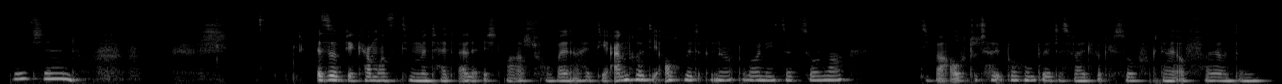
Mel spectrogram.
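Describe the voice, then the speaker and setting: A woman's voice: fairly low pitch, gravelly, dark tone, husky. A woman chatting casually and informally as she draws, rambling in slangy language and thinking aloud. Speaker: artist hosting a drawing video. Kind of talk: casual rambling chat while drawing. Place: indoors at a drawing desk.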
